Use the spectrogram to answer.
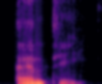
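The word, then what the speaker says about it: أنتِ: The one for the female has a kasra, anti. So anta, anti. All right? Anta, anti.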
